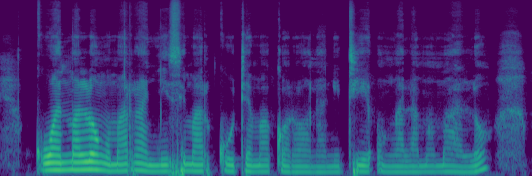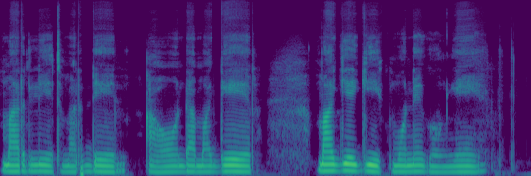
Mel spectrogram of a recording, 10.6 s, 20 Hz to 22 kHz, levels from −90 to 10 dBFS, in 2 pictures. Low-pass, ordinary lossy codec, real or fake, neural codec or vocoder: none; none; fake; codec, 44.1 kHz, 7.8 kbps, Pupu-Codec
